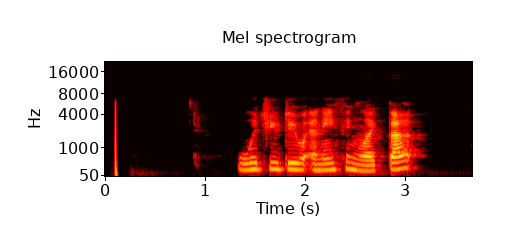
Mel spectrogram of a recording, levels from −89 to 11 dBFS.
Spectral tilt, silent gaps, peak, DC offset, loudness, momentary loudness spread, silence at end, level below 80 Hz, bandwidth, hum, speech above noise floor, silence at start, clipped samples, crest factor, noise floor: -6 dB/octave; none; -4 dBFS; under 0.1%; -25 LUFS; 15 LU; 0.55 s; -60 dBFS; 7.2 kHz; none; 53 dB; 0.1 s; under 0.1%; 24 dB; -78 dBFS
